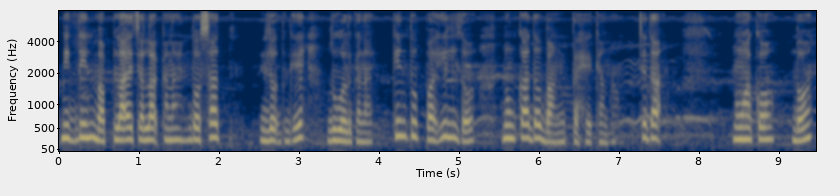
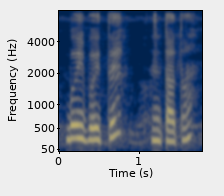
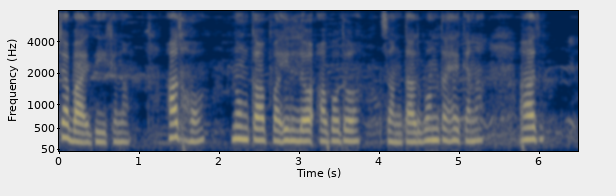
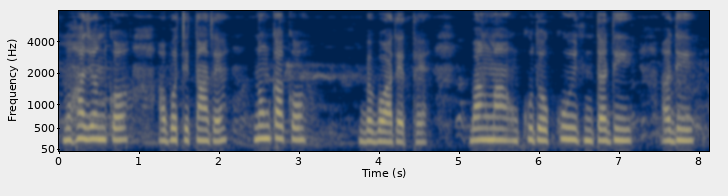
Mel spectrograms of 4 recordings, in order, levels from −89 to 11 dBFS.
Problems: constant background noise, continuous background conversations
